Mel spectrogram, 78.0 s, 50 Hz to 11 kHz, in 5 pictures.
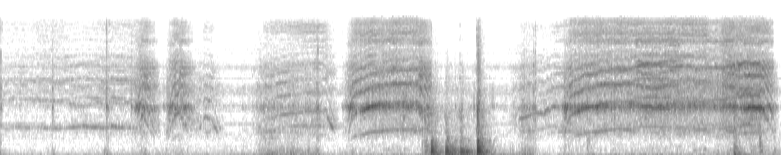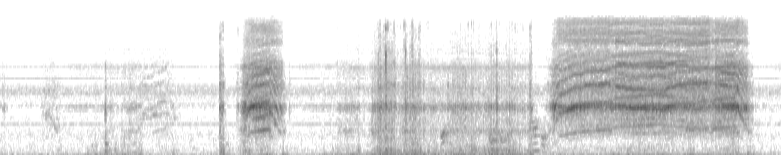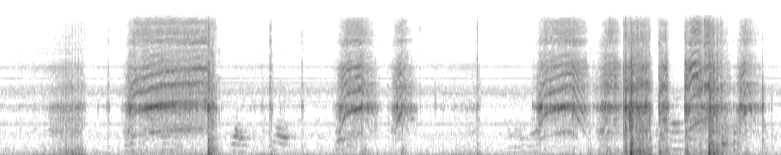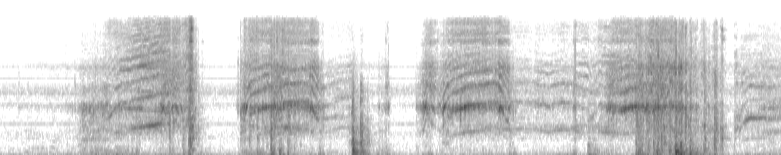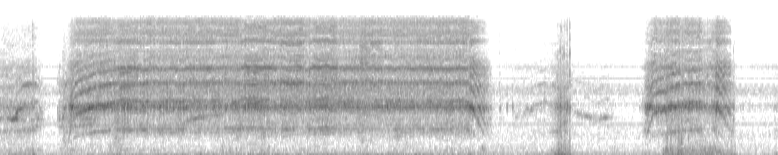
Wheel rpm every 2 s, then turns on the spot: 0, 20, 10, 80, 30, 50, 160, 90, 0, 0, 30, 20, 20, 100, 160, 40, 20, 130, 0, 40, 10, 80, 90, 10, 20, 30, 100, 40, 60, 70, 50, 20, 150, 160, 160, 140, 20, 30, 90.
4-6 8-10 20-26 30-32 60-62 72-74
